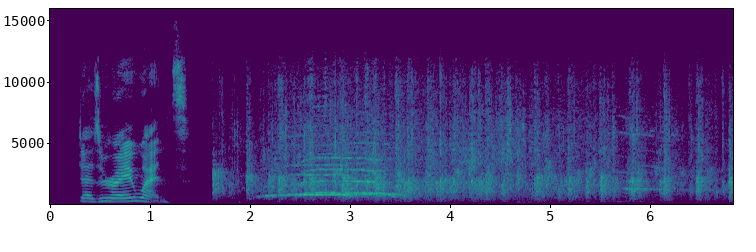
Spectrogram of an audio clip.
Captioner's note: applause; cheering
